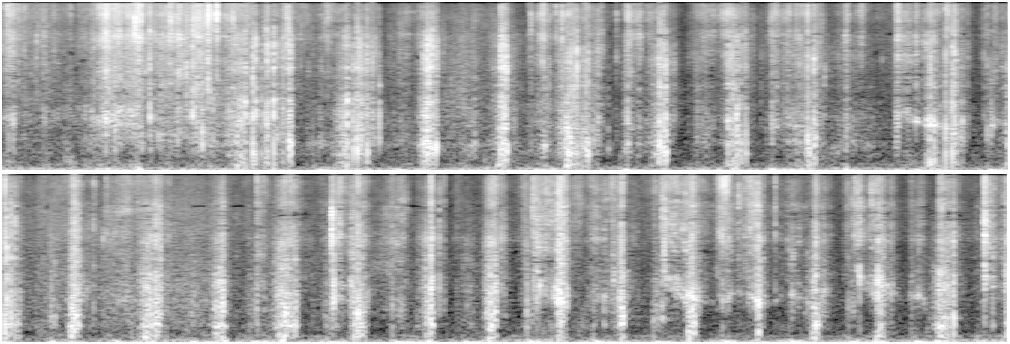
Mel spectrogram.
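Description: Crushed ice being bitten and chewed close to the microphone: a dense run of crisp, crackling crunches.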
